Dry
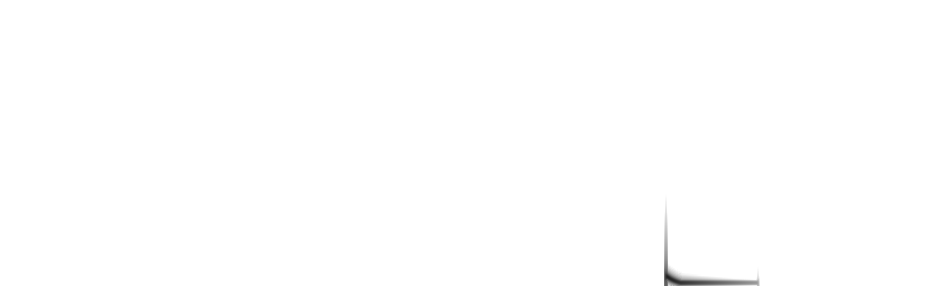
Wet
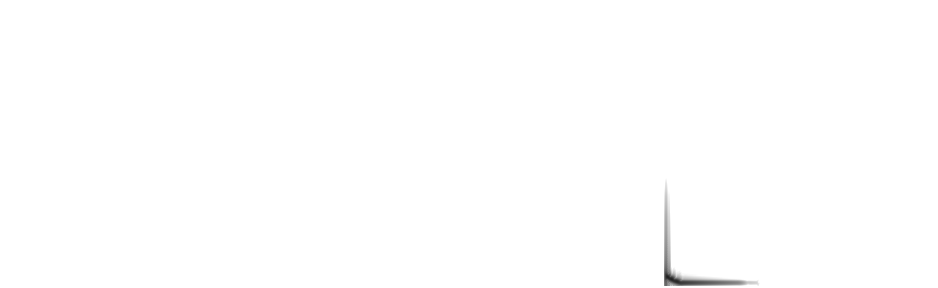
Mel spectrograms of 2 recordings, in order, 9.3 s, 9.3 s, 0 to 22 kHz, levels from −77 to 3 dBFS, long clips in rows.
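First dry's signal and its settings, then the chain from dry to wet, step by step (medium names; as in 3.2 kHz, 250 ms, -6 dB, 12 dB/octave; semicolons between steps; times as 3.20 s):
kick drum length 0.46 s, from 300 Hz, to 100 Hz, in 72 ms, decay 0.70 s, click off, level -5 dB
gate -36 dBFS, range -16 dB; doubling 14 ms -13.5 dB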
